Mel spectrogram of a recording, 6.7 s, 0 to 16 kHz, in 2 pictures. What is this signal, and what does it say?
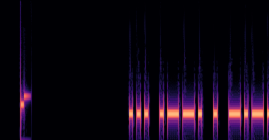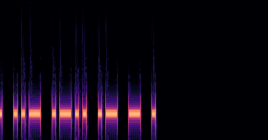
Morse code, heard as a keyed tone, about 25 wpm, 700 Hz. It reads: SPECULATE
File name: Nine Letter Words - 25wpm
